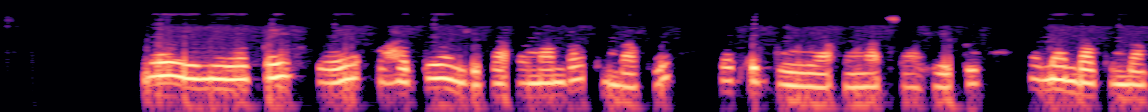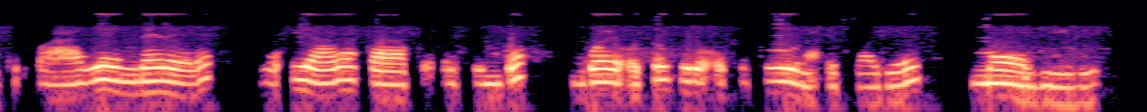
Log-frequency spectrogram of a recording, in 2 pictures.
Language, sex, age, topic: Oshiwambo, female, 18-24, agriculture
